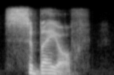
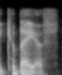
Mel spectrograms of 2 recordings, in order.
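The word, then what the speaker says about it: C'baoth: But he pronounced it Joris Sabaoth. And I said, no, it's obviously Kabaoth.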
